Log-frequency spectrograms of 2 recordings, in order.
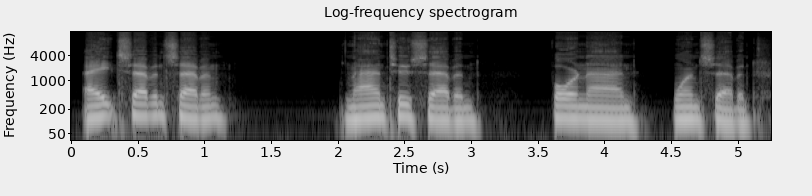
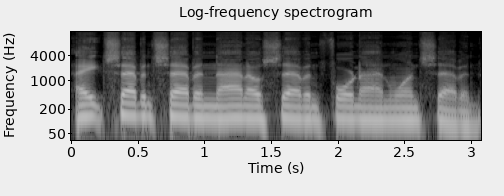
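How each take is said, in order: First: The number is said slowly. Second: The number is said fast.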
